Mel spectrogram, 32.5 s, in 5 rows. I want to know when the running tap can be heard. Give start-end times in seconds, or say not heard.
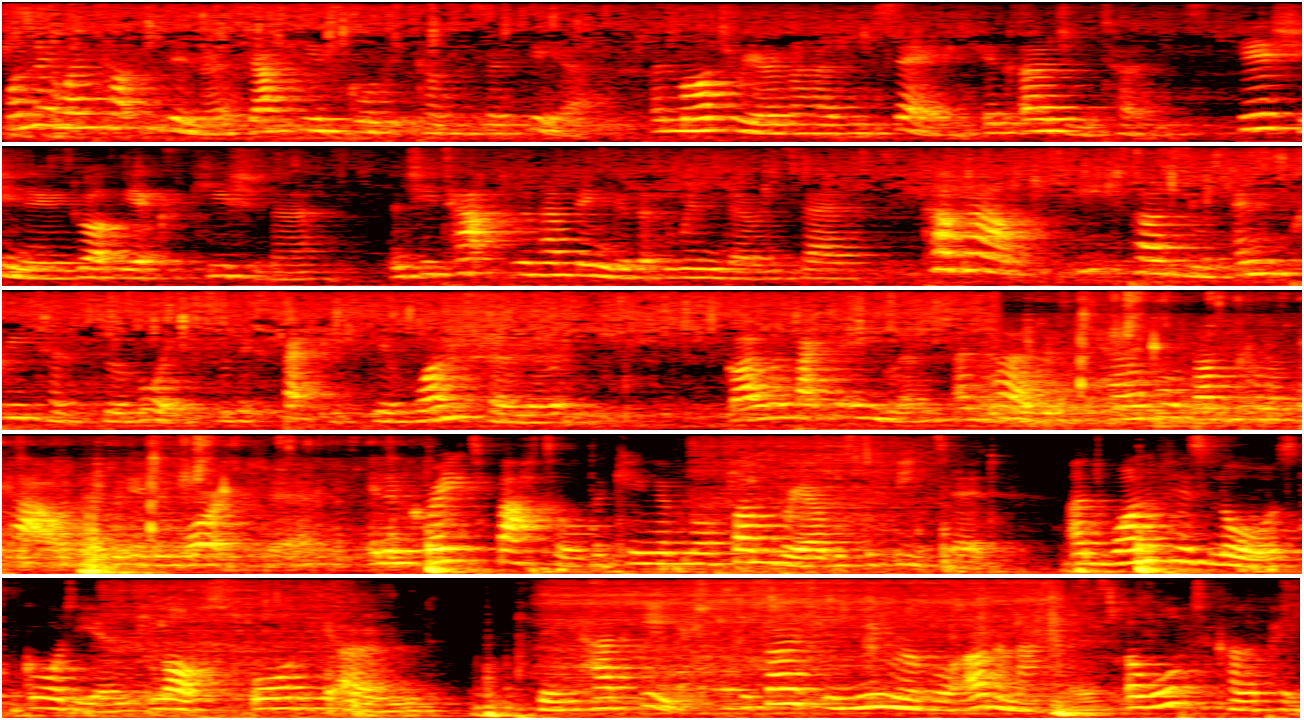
0.0-32.4.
